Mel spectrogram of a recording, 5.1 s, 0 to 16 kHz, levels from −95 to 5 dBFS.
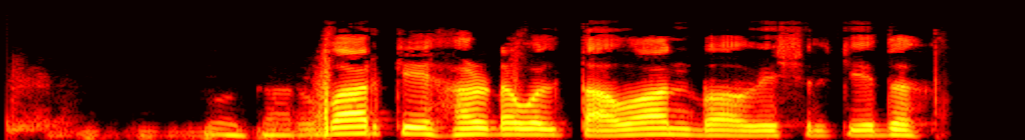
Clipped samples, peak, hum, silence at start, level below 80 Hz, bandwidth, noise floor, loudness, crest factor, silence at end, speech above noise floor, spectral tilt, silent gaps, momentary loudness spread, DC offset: under 0.1%; 0 dBFS; none; 0.05 s; -54 dBFS; 7.8 kHz; -48 dBFS; -18 LUFS; 18 dB; 0.55 s; 30 dB; -7 dB/octave; none; 15 LU; under 0.1%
